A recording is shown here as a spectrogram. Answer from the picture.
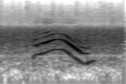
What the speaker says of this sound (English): please give a round of applause to our host for this evening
